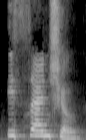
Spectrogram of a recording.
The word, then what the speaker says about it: essential: The correct way to pronounce this word is essential. Essential. Don't call it essential.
